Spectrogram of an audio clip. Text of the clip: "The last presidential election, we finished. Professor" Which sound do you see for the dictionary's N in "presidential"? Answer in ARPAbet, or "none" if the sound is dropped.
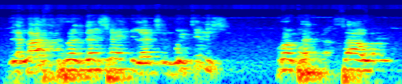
N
